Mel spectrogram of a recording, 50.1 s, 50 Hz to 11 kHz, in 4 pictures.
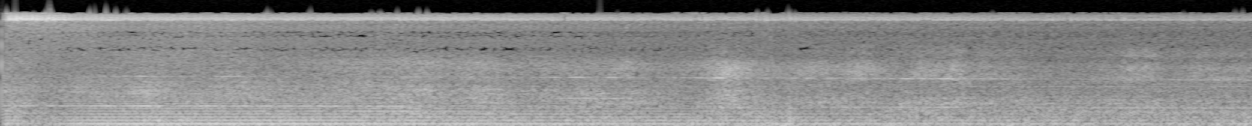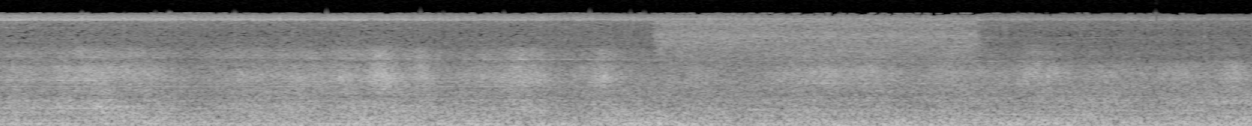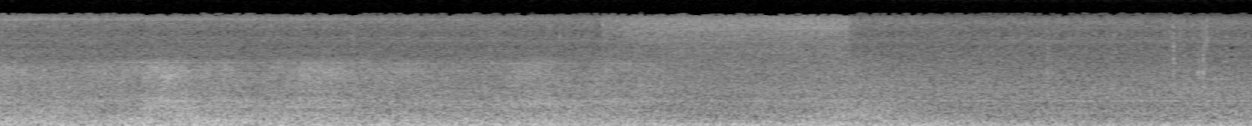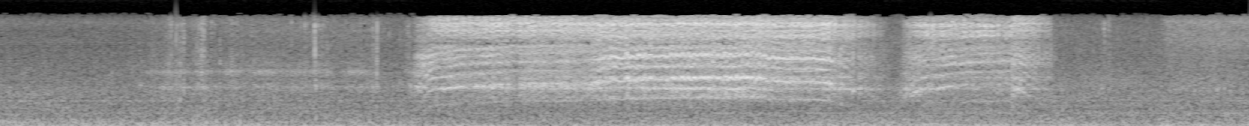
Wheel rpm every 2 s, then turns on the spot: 0, 0, 0, 0, 0, 0, 0, 0, 0, 0, 0, 0, 0, 0, 0, 0, 0, 0, 0, 10, 20, 140, 150, 80, 10.
38-40 48-50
